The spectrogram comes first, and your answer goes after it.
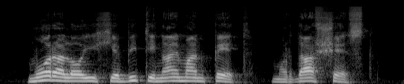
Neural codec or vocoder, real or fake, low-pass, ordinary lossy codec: none; real; 19.8 kHz; Opus, 16 kbps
